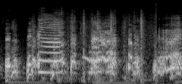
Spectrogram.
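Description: Two quarreling roosters clucking loudly in a rapid, overlapping burst of harsh, nasal squawks and clucks that fills the short clip without pause. No one speaks.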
